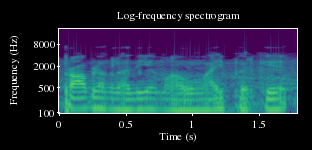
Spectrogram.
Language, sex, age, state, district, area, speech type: Tamil, male, 18-30, Tamil Nadu, Kallakurichi, rural, spontaneous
